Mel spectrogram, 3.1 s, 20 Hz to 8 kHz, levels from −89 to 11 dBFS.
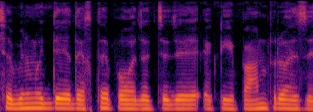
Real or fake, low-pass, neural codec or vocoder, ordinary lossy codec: fake; none; codec, 16 kHz, 4 kbps, X-Codec, WavLM features, trained on Multilingual LibriSpeech; none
